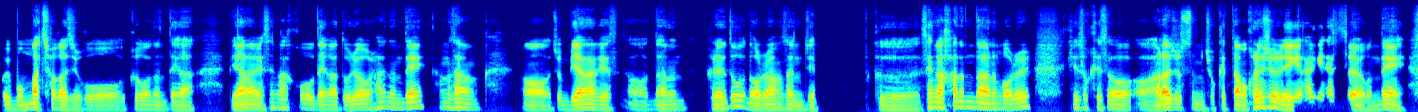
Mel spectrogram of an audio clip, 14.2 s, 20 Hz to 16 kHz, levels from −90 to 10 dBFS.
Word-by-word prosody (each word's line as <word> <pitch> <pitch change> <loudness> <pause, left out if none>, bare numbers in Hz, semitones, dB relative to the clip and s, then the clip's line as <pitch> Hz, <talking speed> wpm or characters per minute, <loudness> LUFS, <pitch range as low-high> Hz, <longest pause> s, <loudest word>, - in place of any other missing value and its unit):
못 95 - -3
맞춰 120 +3 +3
가지고 90 -1 -3
그거는 95 -2 -6
내가 90 -1 -2 0.4
미안하게 105 -1 +3
생각하고 115 +1 -7
내가 95 0 0
노력을 105 +2 -1
하는데 130 +1 0
항상 120 -4 -3 0.4
어 90 -3 0
좀 95 - -10
미안하게 105 -1 +5 0.2
어 90 -1 -9
나는 95 +1 -5 0.2
그래도 105 +10 -1
너를 100 0 +1
항상 100 -1 -2
이제 95 0 -6 0.6
그 90 -2 -7
생각하는 135 +2 +2
다는 115 -4 +4
것을 120 +7 0 0.4
계속해서 110 -3 -2
어 - - -4
알아줬으면 115 -2 +4
좋겠다." - - +1
뭐 95 - +1
그런 140 +2 +4
식으로 145 -5 +4
얘기를 100 +5 +6
하긴 135 - -1
했어요. 125 - +1
근데 90 0 +2
105 Hz, 360 characters per minute, -27 LUFS, 95-120 Hz, 0.6 s, 얘기를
